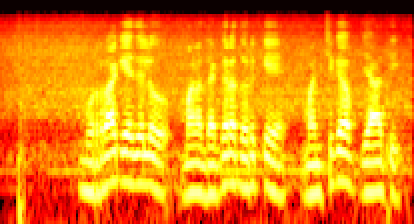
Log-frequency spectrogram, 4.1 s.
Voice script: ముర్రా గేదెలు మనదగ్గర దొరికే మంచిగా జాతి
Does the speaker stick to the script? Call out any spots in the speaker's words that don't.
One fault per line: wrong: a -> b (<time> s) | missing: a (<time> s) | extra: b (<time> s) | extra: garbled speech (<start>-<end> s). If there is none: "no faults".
no faults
